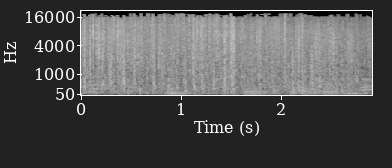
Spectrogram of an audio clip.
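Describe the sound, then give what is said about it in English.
Dense, continuous cracking and splintering, like wood and metal giving way under strain, as the remaining iron rings of a vat of hot fermenting ale crack under building pressure, with a steady rain-like crackle throughout and low rumbling beneath. No one speaks. “Pressure continued to build on the several remaining rings until an hour later when a crack was heard again.”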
